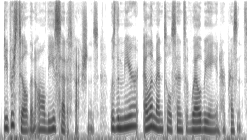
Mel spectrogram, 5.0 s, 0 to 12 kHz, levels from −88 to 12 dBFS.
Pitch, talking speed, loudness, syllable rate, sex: 175 Hz, 195 wpm, -20 LUFS, 6.4 syllables/s, female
